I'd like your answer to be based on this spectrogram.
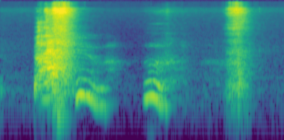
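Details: A loud explosive sneeze with a voiced "ah" tail, then a softer sneeze burst, from a sneezing compilation; ordinary sneezing.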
